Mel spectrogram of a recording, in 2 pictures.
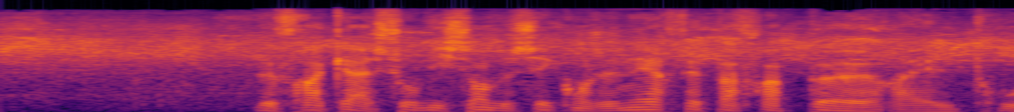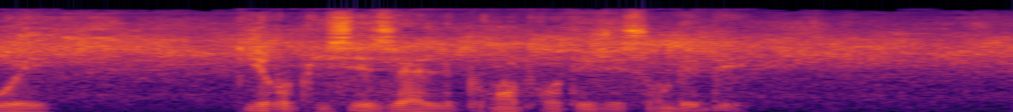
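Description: A bat screeches loudly up close.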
